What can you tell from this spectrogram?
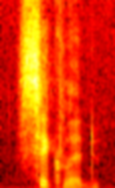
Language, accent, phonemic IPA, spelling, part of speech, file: English, US, /ˈsɪklɪd/, cichlid, noun, En-us-cichlid.ogg
- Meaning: Any of many tropical fish, of the family Cichlidae, popular as aquarium fish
